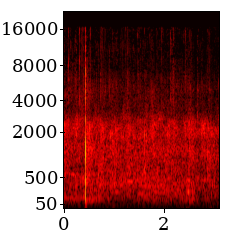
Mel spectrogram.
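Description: A crowd claps steadily in a dense, even patter of many hands, with one sharper clap standing out early on; no one speaks over it.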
